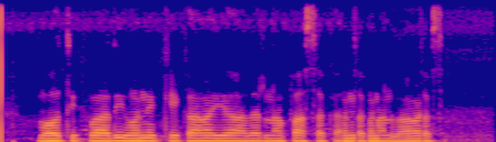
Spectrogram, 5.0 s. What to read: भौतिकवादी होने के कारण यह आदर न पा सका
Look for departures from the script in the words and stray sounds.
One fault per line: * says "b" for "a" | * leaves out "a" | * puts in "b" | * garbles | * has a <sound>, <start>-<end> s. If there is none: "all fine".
* garbles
